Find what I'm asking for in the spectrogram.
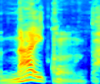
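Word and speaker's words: Nikon: そして歌詞の中にですねニコンのカメラが登場するんですけれども、サイモンはナイコンと発音しているのが面白いところかなと思います。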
